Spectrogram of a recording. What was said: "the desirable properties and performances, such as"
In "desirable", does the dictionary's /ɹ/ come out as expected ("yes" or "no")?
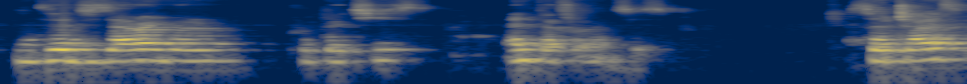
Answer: yes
